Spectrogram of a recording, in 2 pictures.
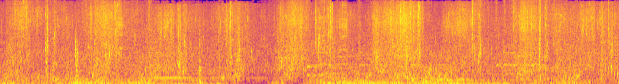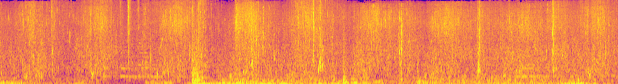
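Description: Oars dip and splash in water with a steady rhythm.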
